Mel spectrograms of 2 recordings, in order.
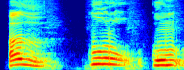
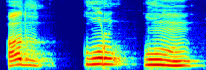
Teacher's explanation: را سکین سے پہلے پیش ہے تو را کو موٹا پڑھیں گے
